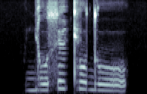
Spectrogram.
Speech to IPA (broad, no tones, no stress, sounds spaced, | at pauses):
ɟ u s y cʰ u d u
